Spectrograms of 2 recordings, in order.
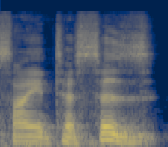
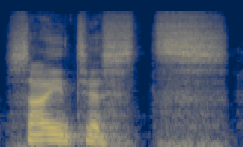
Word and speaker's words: scientists: scientists artists right so don't make an extra syllable for the s at the end it's not scientists no it's just scientists scientists okay scientists artists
